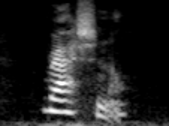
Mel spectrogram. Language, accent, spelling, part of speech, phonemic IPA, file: English, US, rational, adjective / noun, /ˈɹæʃ(ə)nəl/, En-us-rational.ogg
- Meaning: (adjective) 1. Capable of reasoning 2. Capable of reasoning.: Behaving according to some partial order of preferences 3. Logically sound; not self-contradictory or otherwise absurd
